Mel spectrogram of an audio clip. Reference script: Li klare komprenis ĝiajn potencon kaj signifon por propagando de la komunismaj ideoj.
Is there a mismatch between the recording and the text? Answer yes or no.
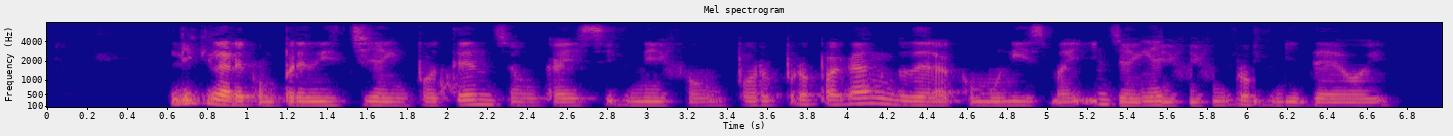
yes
